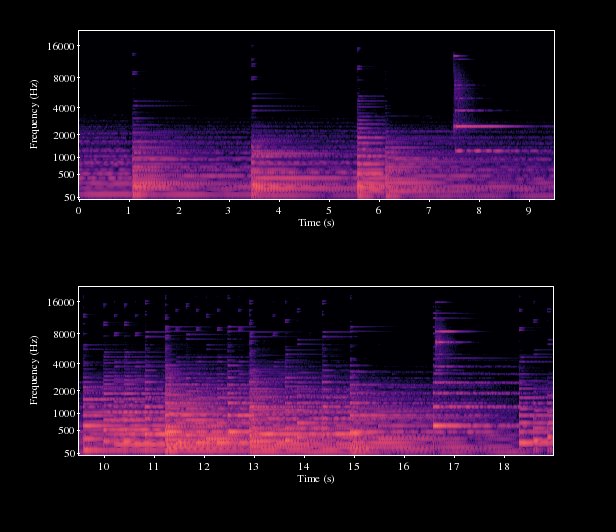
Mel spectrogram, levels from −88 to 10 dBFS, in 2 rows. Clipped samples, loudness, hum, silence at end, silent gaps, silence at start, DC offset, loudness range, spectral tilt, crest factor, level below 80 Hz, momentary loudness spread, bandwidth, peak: under 0.1%; -28 LUFS; none; 0 s; none; 0 s; under 0.1%; 10 LU; -6.5 dB/octave; 20 dB; -50 dBFS; 18 LU; 16.5 kHz; -8 dBFS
